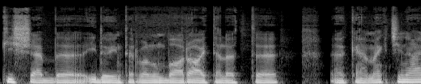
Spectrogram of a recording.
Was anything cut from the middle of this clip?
no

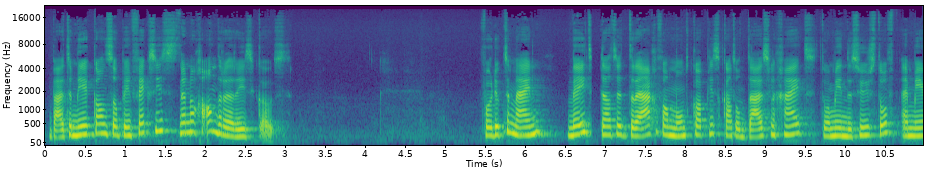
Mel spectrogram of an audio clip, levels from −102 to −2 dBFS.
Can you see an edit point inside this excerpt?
yes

